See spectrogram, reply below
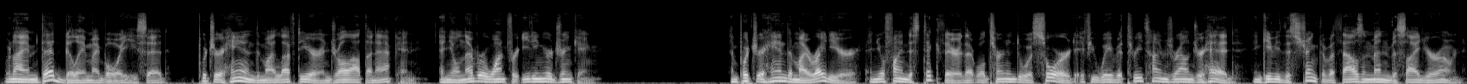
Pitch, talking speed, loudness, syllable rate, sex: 110 Hz, 285 wpm, -17 LUFS, 6.4 syllables/s, male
